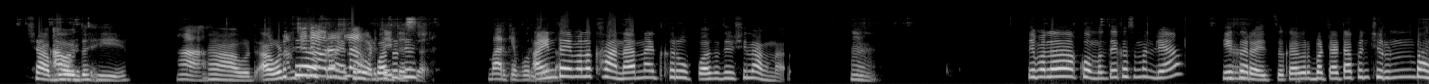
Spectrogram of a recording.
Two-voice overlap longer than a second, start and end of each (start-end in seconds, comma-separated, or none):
2.9-4.2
